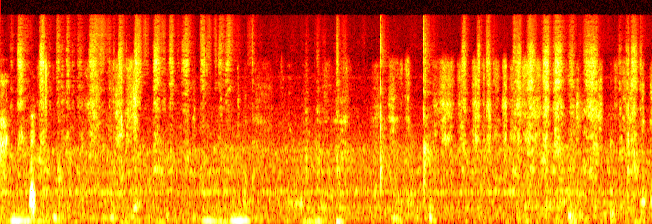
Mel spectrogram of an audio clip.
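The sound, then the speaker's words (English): Steady scratchy strokes of a pen or pencil moving across a small paper pad, fairly quiet, with irregular bursts of rubbing and scraping throughout and soft low thumps now and then. “I mean, I do really like this paper I'm using.”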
